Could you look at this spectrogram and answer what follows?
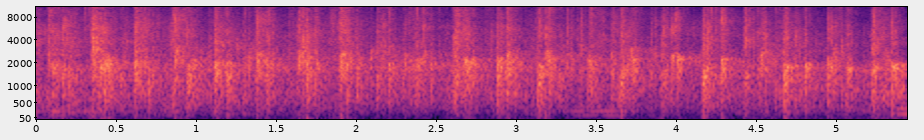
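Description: A church congregation applauds during a Sunday worship service, producing dense, continuous clapping from many hands that holds at a steady level throughout.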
